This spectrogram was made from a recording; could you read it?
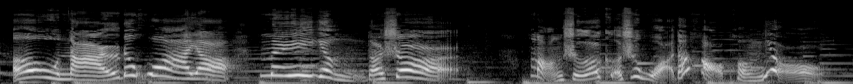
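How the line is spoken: Loud shout. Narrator (Chinese): 列西大声喊

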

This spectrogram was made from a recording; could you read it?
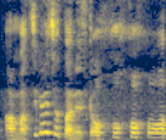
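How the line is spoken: Plain. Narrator (Japanese): とか言っちゃって

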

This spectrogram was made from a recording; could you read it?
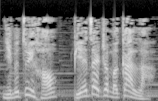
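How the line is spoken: Shout. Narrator (Chinese): 这一声喊

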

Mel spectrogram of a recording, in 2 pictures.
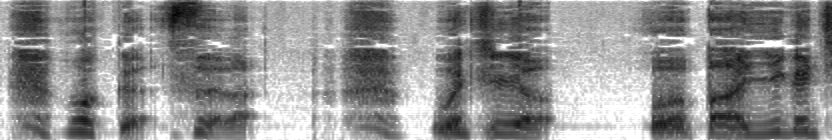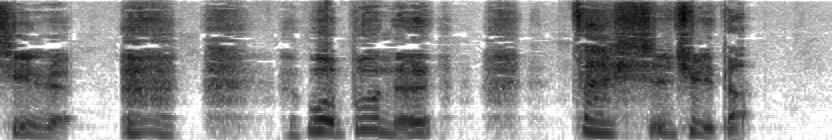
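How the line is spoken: Sobbing breathlessly. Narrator (Chinese): 张威哭得上气不接下气

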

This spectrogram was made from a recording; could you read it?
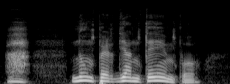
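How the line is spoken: Breathless, anxious exclamation. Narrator (Italian): esclamò Federigo, ansante di pietà e di sollecitudine

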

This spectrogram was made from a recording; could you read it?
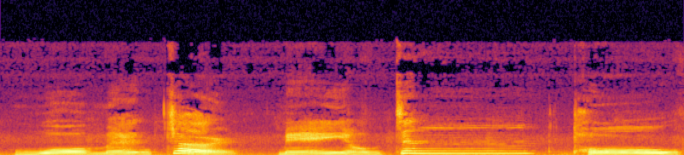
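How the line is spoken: Slow answer. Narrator (Chinese): 售货员慢慢的回答

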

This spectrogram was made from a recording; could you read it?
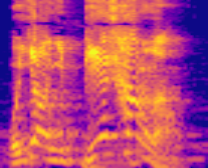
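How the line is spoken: Exasperated shout. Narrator (Chinese): 我一个低楼层住户终于忍不住大喊一句

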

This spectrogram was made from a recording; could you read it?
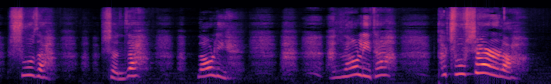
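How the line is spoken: Breathless, panting. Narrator (Chinese): 一个中年男人满头大汗的……气喘吁吁的说

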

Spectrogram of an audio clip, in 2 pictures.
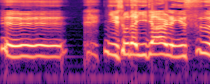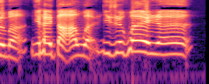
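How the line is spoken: Crying. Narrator (Chinese): 他一边哭一边说

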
